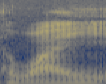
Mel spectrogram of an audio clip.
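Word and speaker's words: Hawaiʻi: know my problem with Hawaii is that or to say it and how it's supposed to be pronounced Hawaii you hear that that's a glass of stop Hawaii that's a glass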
